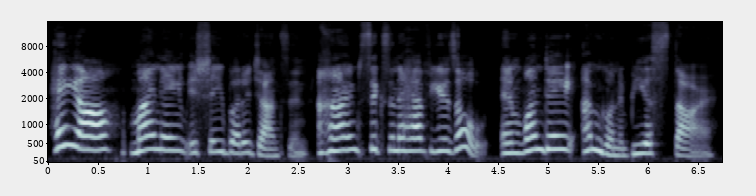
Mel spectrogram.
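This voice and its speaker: Woman voicing an excited, high-pitched sassy little schoolgirl. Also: a little slow, dry recording, clean studio sound, full character voice. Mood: bubbly, sassy. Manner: exclaiming, emphatic, playful slang. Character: excited sassy six-year-old schoolgirl, outgoing and bubbly.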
